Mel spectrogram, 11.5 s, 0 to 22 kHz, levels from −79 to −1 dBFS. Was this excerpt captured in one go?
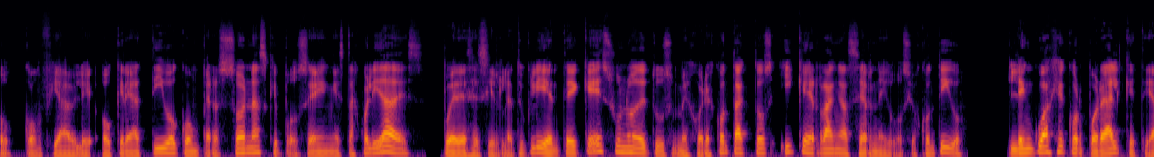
yes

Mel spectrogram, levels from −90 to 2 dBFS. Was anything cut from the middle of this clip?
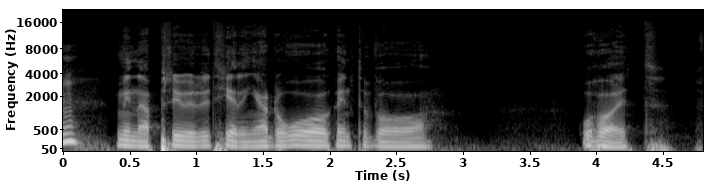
yes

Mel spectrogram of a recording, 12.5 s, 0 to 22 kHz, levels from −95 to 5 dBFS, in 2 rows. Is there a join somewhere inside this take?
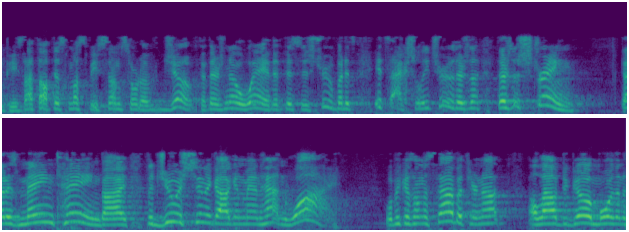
no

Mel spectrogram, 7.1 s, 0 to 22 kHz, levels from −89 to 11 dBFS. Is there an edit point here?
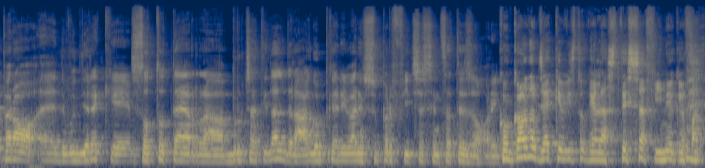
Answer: yes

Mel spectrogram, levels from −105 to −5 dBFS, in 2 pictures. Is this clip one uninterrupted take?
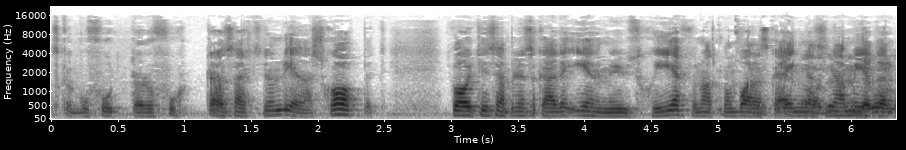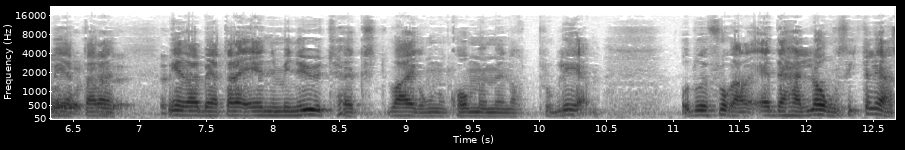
yes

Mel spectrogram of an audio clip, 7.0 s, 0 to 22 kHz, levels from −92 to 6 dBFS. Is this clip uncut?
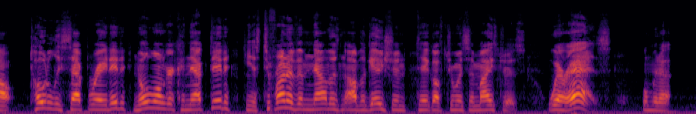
no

